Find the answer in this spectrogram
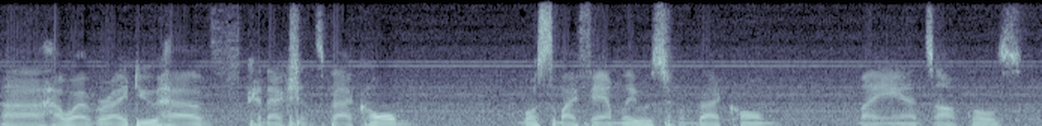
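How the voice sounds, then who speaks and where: A relaxed man with a New Jersey accent, medium pitch and a moderate pace, with noticeable background noise. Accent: New Jersey American English. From US, New Jersey. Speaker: flight sim streamer and flight attendant. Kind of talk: casual live stream chat. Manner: relaxed, hesitant with fillers.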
